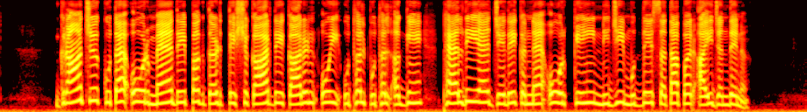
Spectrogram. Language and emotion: Dogri, neutral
